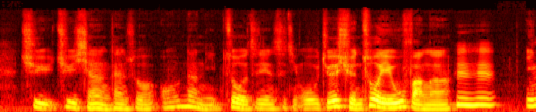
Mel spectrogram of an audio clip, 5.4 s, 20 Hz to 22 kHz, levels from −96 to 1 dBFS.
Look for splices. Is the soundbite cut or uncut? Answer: uncut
